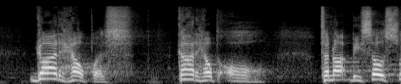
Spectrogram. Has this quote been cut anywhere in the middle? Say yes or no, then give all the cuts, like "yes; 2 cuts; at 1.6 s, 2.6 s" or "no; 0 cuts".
yes; 1 cut; at 2.2 s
